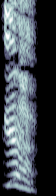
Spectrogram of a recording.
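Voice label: attack, Japanese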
